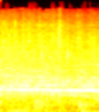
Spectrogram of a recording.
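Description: A crowd of students roars and cheers as a game ends, loud and dense with a sustained wash of noise and scattered shouts.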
